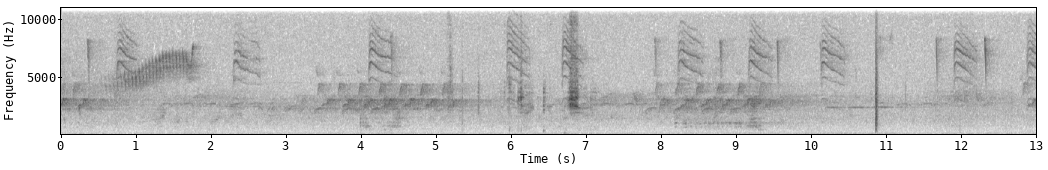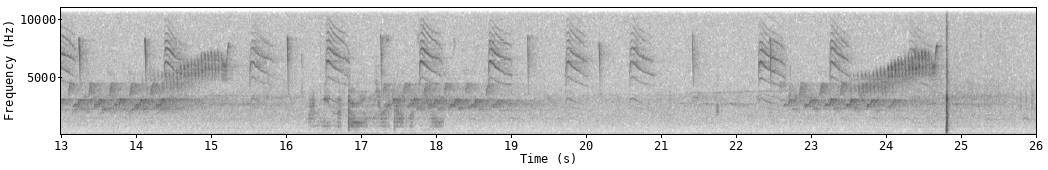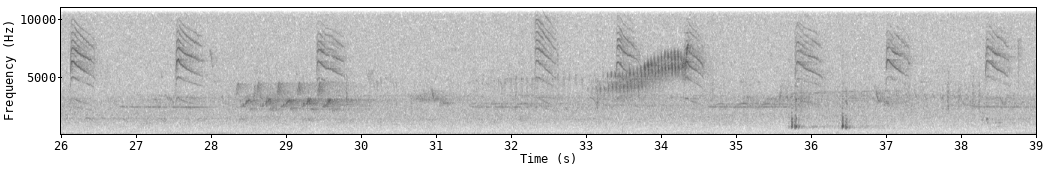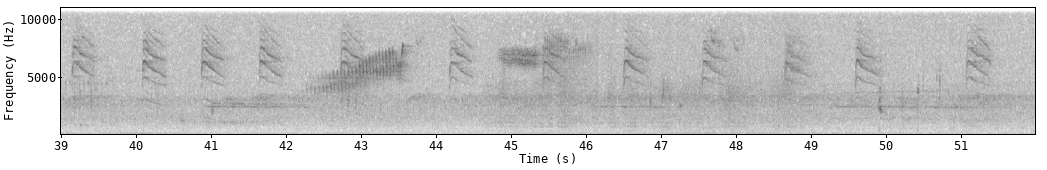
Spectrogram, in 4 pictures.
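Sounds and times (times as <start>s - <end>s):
birds singing song phrases: 0.0s - 51.9s
short bird calls: 3.9s - 10.1s.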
